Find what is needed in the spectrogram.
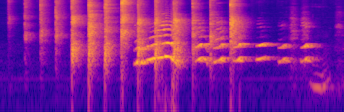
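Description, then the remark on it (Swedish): Closing applause from the audience begins as steady, evenly spaced claps. It then grows fuller as high, sustained cheers and whoops join in, and trails off into voices as the clapping fades. “Vill ni ge en avslutande applåd?”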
